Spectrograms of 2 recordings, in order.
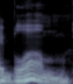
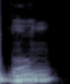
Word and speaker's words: Blum: In our days working elsewhere, but we like the Blooms, or if you say Blum. – Don't say Blum. – I say Bloom. Is that how they say it over there in Germany? Bloom? Mm-hmm. – Austria? Yeah. – I think if you ask. Yeah, it's pronounced Bloom.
